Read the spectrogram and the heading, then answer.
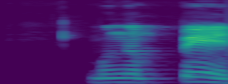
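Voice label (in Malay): "mengepin", Malay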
